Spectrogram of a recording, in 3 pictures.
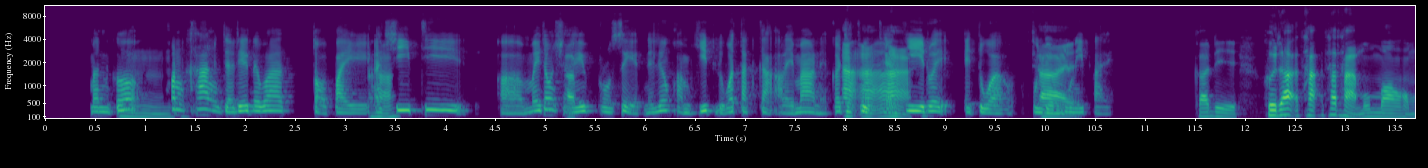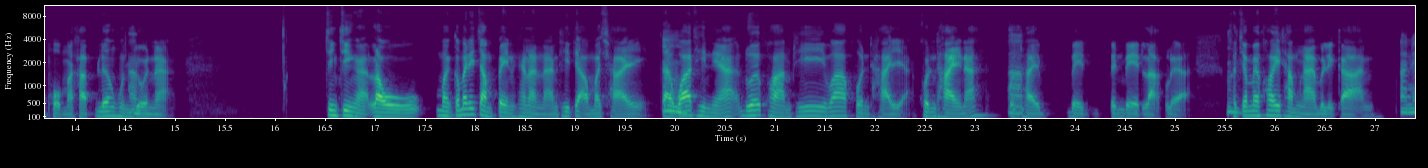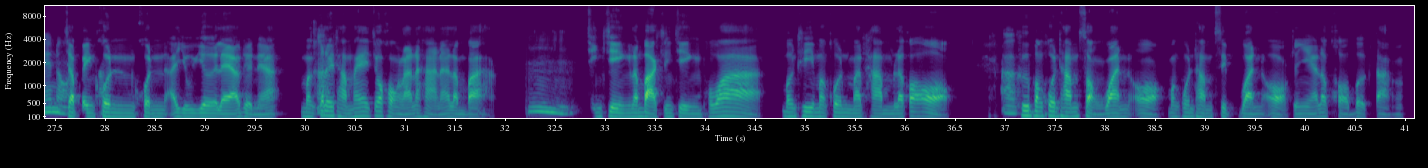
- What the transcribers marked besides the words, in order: in English: "Process"; tapping; tsk; in English: "เบส"; in English: "เบส"
- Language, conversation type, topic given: Thai, unstructured, ข่าวเทคโนโลยีใหม่ล่าสุดส่งผลต่อชีวิตของเราอย่างไรบ้าง?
